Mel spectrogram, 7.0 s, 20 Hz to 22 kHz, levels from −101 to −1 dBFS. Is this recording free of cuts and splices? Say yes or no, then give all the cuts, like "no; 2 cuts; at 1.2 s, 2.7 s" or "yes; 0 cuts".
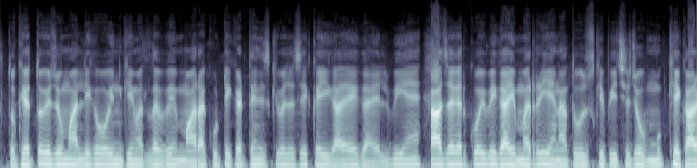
no; 1 cut; at 4.3 s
